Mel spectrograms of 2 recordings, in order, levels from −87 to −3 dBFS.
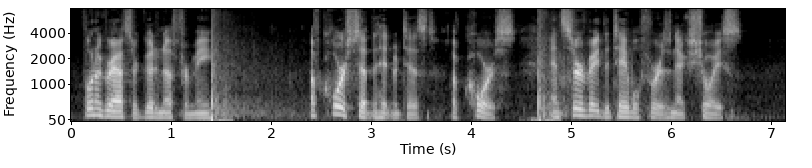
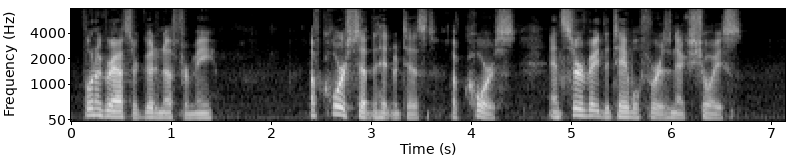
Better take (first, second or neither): second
